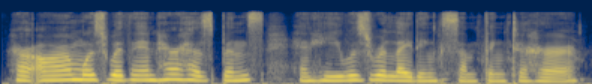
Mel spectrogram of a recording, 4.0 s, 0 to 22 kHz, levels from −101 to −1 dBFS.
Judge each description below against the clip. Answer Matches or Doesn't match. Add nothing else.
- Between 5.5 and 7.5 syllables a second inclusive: Doesn't match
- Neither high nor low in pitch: Doesn't match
